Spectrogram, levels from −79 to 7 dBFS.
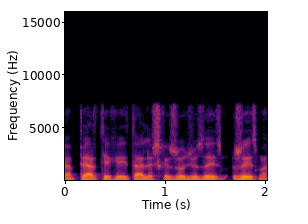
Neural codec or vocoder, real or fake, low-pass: none; real; 7.2 kHz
